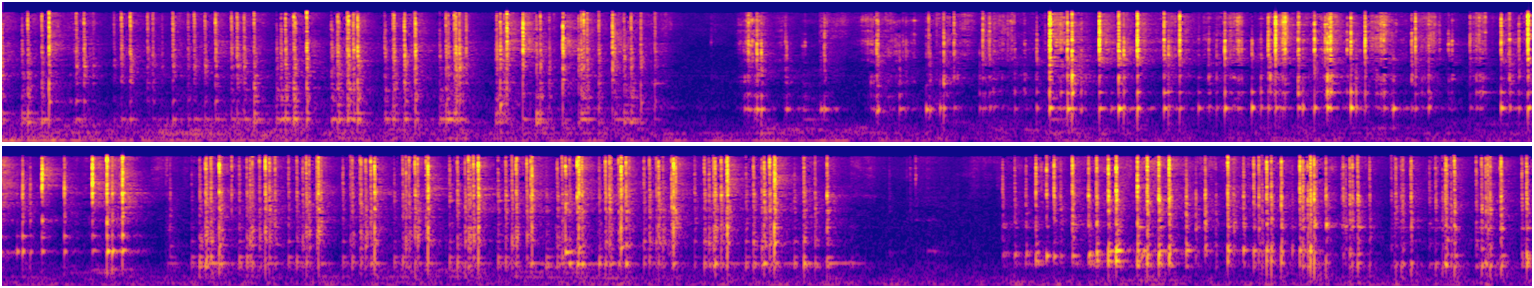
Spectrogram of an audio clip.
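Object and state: Aluminum drink can.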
